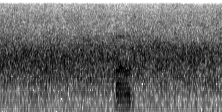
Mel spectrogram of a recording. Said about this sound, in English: So if you give them a round of applause for helping out, that would be terrific.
